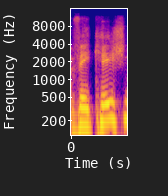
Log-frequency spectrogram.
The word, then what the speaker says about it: vacation: So just remember that vacation is a top 10 missed word.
